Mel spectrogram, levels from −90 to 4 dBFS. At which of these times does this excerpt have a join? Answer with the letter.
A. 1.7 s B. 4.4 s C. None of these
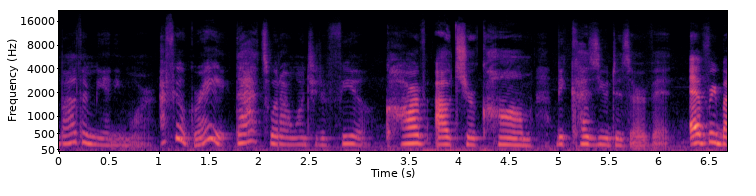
A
